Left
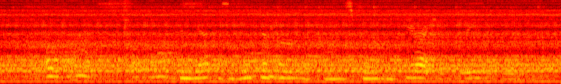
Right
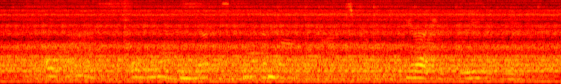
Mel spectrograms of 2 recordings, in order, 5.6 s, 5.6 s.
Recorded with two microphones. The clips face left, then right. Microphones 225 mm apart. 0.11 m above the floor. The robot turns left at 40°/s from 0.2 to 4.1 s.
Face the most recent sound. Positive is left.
turn(degrees=-5)  # may be behind; listen again after turning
